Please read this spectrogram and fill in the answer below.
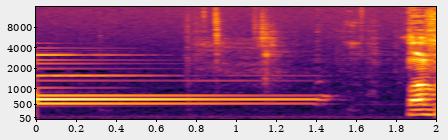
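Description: A cavaquinho strumming a single Am7/C chord (A minor seventh with C in the bass), which rings and slowly fades, then is damped about a second and a half in.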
